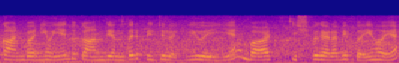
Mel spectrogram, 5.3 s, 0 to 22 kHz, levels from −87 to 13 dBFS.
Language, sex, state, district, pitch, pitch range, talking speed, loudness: Punjabi, female, Punjab, Pathankot, 225 Hz, 215-245 Hz, 190 wpm, -15 LUFS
